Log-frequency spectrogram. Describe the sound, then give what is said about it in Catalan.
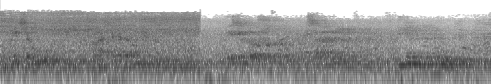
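A steady, loud rumble of a metro train running along the track between Sarrià station and Plaça Catalunya, with a continuous rushing roar and faint muffled voices inside the carriage. “Van anar i venir de l'estació de Sarrià a Plaça Catalunya.”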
